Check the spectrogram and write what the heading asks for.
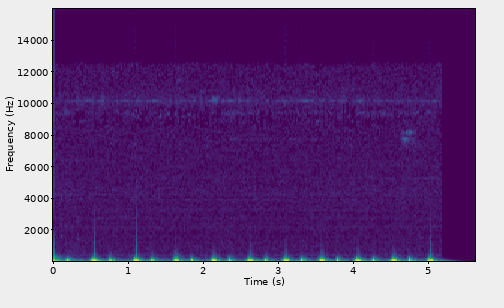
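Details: Rapid paired female heart sounds through a stethoscope at about 120 a minute, described as fast with some skips, though skipped beats are hard to pick out; tachycardia.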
